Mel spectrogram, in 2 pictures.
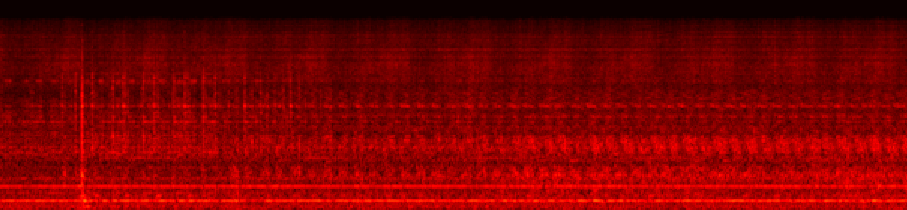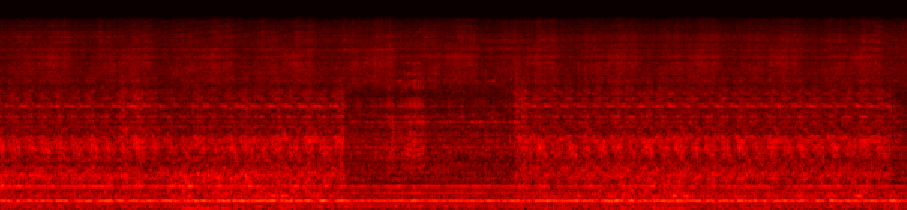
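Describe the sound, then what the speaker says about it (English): End mill on a metalworking machine flattening a metal shoulder, a continuous steady whirring cut with an even machine hum throughout, close and uninterrupted, no talking. "I'll bring you back to just flatten that shoulder off with the end mill."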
